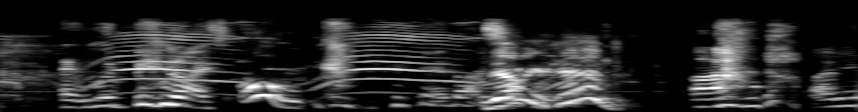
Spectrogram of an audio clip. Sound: meow sounds

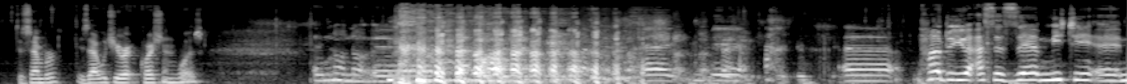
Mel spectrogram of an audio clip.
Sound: laughter

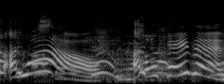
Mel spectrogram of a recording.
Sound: laughing

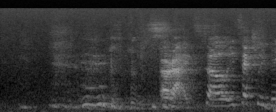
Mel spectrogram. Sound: audience chuckles

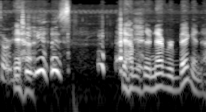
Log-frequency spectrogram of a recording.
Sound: laughs

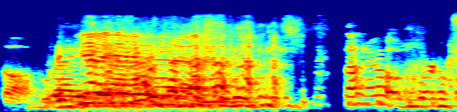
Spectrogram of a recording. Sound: audience laughs

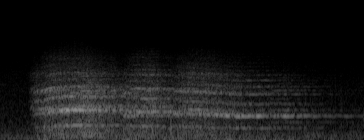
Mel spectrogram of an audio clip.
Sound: Neil screams

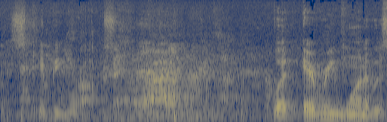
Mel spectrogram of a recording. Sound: audience laughing

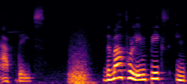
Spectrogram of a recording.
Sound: slide whooshes

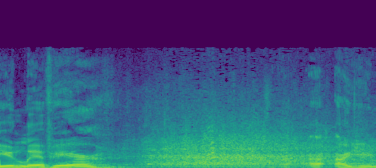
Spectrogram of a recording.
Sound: audience laughs

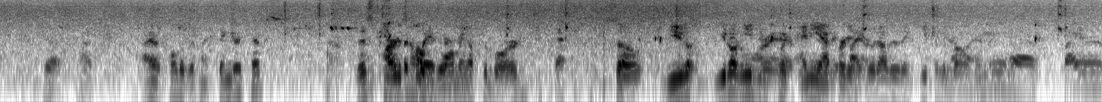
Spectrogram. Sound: background talking

